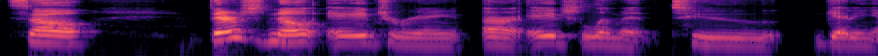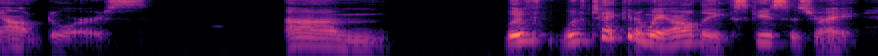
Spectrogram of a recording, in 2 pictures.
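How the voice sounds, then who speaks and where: A woman guest in a casual interview, speaking with enthusiasm and swinging between loud emphatic bursts and quieter asides. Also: on the low side, animated, slow pace, creaky. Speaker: guest, outdoor community organizer.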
